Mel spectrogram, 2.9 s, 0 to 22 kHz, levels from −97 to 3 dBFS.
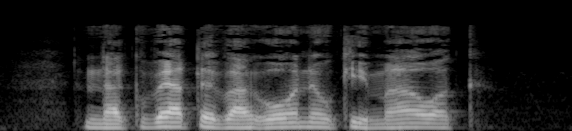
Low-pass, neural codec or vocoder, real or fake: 9.9 kHz; none; real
